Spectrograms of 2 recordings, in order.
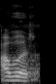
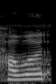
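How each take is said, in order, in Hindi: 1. यह शब्द स्वर ध्वनि से शुरू होता है। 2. यह शब्द h ध्वनि से शुरू होता है। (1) "वी से आर" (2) "आपण हवर नाही म्हणत"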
